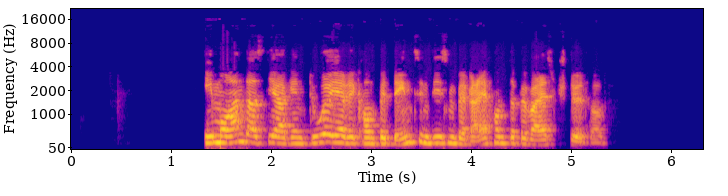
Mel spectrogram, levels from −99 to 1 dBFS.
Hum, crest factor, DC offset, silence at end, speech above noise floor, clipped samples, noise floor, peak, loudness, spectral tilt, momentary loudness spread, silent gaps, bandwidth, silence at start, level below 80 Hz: none; 16 dB; under 0.1%; 1 s; over 75 dB; under 0.1%; under -90 dBFS; 0 dBFS; -14 LUFS; -7 dB/octave; 9 LU; none; 7 kHz; 1.35 s; -56 dBFS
